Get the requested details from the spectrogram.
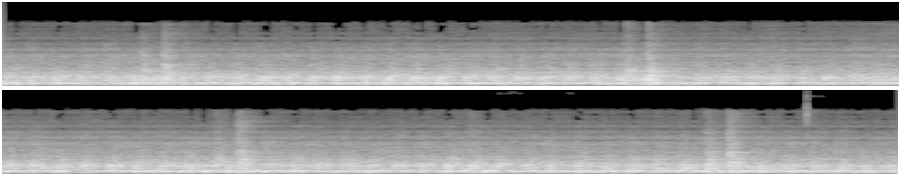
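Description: Train wheels click over rail joints at regular intervals.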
